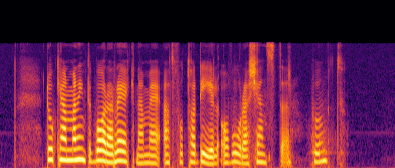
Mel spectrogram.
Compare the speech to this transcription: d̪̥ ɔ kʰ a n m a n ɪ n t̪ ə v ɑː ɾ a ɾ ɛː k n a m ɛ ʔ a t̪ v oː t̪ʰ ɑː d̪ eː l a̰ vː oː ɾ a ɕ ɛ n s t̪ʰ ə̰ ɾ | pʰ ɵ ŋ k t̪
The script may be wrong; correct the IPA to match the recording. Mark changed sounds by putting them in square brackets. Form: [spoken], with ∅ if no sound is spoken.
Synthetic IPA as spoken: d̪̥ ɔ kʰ a n m a n ɪ n t̪ ə [b] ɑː ɾ a ɾ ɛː k n a m ɛ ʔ a t̪ [f] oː t̪ʰ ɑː d̪ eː l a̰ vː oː ɾ a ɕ ɛ n s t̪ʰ ə̰ ɾ | pʰ ɵ ŋ k t̪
